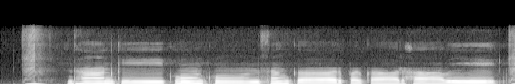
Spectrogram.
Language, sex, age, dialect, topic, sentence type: Chhattisgarhi, female, 36-40, Eastern, agriculture, question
